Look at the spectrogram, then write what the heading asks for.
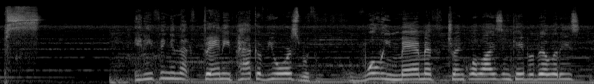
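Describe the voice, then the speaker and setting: A man's voice: very high-pitched, level tone, normal speed, a little mellow, soft background music, pitched above the performer's own voice. A man voicing a panicky, sarcastic protagonist who speaks in urgent asides in a fiction podcast. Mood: urgent, incredulous.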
